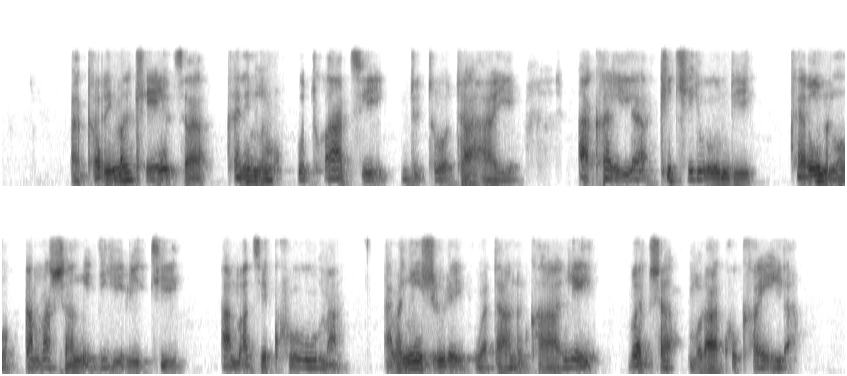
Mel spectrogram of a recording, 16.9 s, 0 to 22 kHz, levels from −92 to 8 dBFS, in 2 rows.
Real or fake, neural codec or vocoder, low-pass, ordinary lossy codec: fake; codec, 24 kHz, 1.5 kbps, HILCodec; 7.2 kHz; Opus, 32 kbps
